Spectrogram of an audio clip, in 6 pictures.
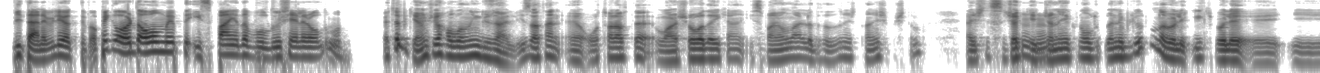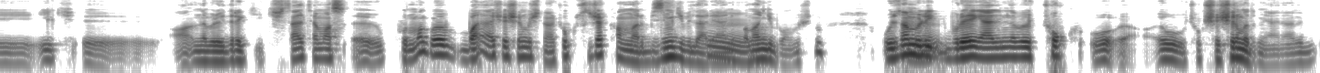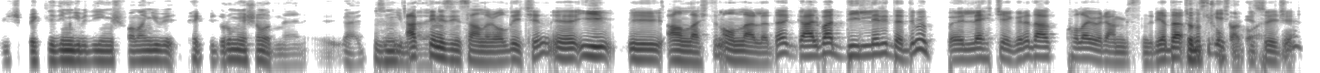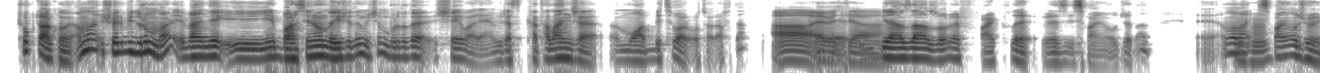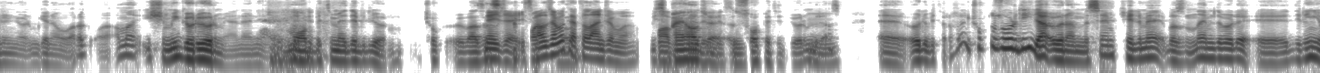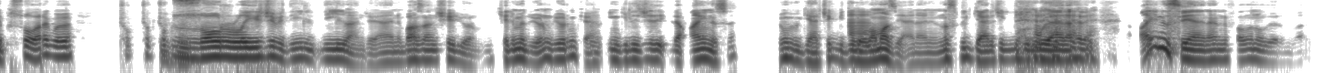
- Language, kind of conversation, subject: Turkish, podcast, Yabancı bir kültüre alışırken en büyük zorluklar nelerdir?
- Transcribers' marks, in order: unintelligible speech; other background noise; tapping; chuckle; chuckle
